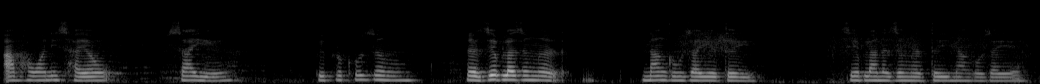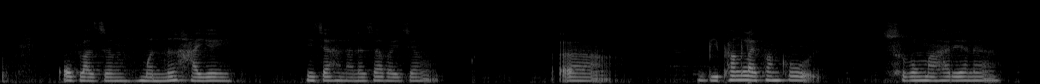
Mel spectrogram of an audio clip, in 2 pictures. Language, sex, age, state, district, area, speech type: Bodo, female, 30-45, Assam, Kokrajhar, rural, spontaneous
